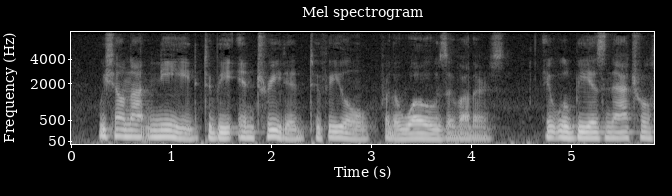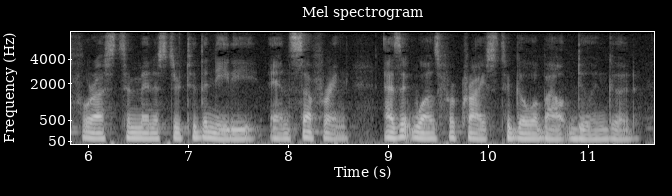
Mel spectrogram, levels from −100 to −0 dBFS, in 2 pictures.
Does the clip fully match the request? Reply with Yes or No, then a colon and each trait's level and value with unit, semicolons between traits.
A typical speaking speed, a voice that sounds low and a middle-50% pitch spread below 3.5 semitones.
Yes: average, 195 wpm; low, 105 Hz; average, 2.9 semitones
